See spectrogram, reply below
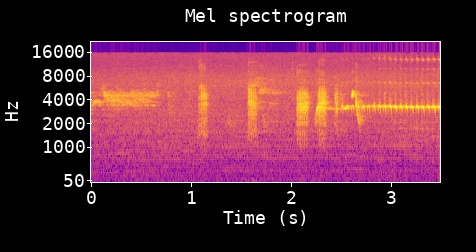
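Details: A tame male common iora, a small yellow bird, gives a few short bursts of chirping, then a long, accelerating high trill of rapid, evenly spaced notes at one steady pitch.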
